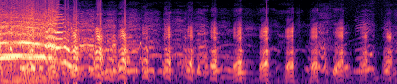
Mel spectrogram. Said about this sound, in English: Those were eels. Well, technically, those were humans who were doing the screaming. Eels are silent. But they can be pretty strange when a handful of a couple of hundred of them are placed in your hands and start streaming through your fingertips.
